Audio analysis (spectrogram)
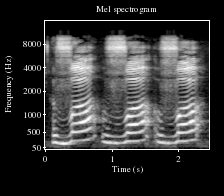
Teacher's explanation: दंत और ओष्ठ। दांतों के बीच में से हवा बाहर निकलती है।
